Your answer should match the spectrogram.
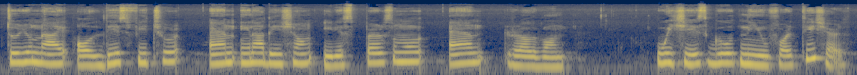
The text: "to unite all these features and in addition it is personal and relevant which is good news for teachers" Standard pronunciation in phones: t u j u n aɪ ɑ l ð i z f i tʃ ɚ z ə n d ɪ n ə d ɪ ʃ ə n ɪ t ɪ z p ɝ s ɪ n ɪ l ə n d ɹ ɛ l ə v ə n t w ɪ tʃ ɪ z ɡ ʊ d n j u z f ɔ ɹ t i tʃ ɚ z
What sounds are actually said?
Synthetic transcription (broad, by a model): t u j u n aɪ ɑ l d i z f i tʃ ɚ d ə n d ɪ n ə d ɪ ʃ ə n ɪ t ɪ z p ɝ s ɪ n ɪ l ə n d ɹ ɛ l ə v ə n t w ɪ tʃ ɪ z ɡ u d n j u f ɔ ɹ t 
